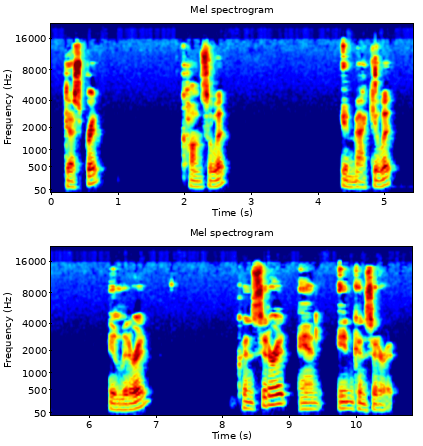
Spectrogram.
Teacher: They are not verbs, so they are not pronounced ate, but they are pronounced it.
